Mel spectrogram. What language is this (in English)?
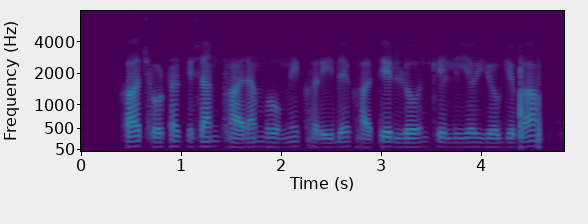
Bhojpuri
